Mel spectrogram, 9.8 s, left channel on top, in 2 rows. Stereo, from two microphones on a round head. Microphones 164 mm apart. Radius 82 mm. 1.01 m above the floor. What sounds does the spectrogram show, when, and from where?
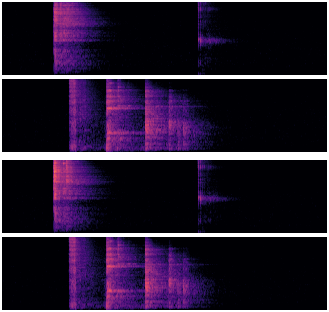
0.8 s breaking glass: 80° right, 3.5 m
2.9 s a finger snap: 20° right (ahead or behind), 4 m
5.9 s a hiss: 15° right (ahead or behind), 1.6 m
